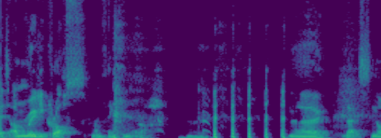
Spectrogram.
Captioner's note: laughing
